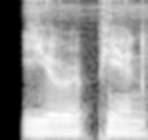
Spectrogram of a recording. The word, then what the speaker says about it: European: Again, spelled with a vowel, but European is not pronounced with a vowel, but with a consonant. So we have to use Simon lives in a European country.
